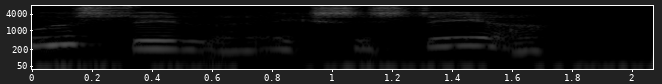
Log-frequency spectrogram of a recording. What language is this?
Danish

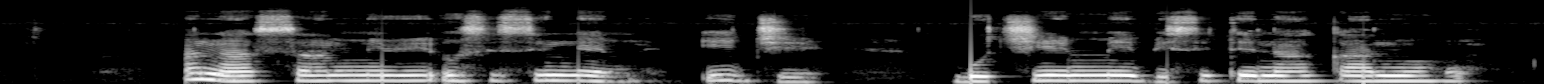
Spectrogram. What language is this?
Igbo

